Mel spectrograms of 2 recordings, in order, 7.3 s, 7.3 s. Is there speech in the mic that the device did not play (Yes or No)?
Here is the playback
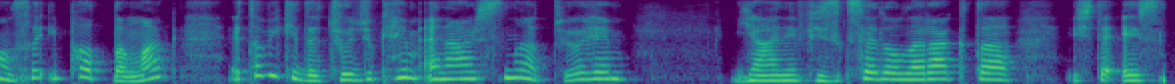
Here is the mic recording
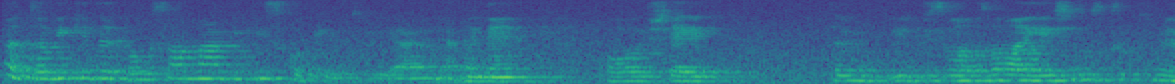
Yes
